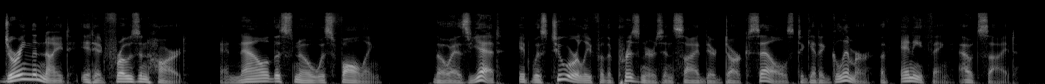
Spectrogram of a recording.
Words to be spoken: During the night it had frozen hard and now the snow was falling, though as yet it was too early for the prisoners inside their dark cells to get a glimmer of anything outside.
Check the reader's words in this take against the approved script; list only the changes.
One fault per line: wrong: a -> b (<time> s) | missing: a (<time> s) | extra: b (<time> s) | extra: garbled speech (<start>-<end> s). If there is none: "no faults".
no faults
